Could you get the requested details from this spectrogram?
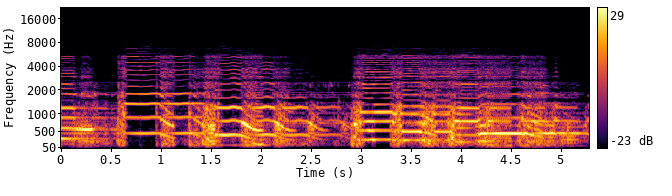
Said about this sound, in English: So my last couple of generic patches are, again, a metal but with some delay added.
